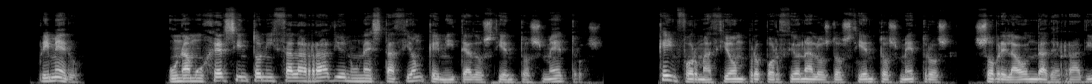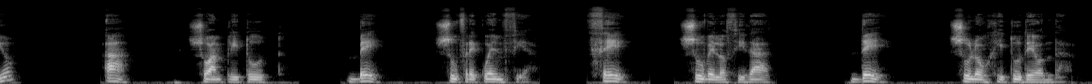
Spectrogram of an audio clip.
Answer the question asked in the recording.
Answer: La respuesta correcta es la D.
